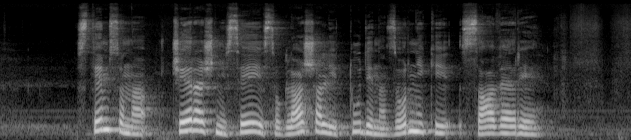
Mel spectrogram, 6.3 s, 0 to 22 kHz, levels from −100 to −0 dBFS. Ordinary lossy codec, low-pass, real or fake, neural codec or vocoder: none; 19.8 kHz; real; none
